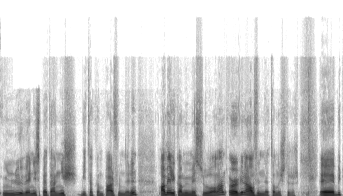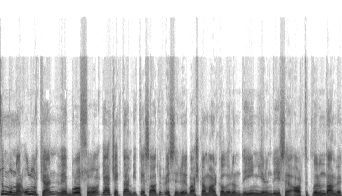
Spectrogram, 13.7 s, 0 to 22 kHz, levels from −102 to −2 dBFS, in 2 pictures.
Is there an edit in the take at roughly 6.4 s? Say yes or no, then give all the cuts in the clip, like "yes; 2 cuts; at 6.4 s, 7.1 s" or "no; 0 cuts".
yes; 1 cut; at 6.4 s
